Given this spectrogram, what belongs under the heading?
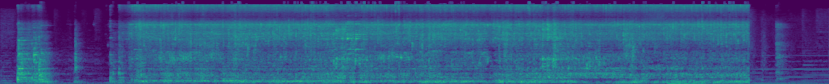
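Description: Tap water runs in a steady, unbroken gush for about ten seconds while dishes are washed at a home kitchen sink in Mumbai, then cuts off abruptly.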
